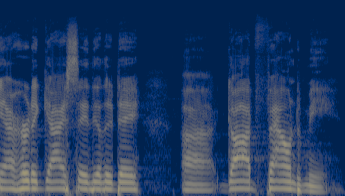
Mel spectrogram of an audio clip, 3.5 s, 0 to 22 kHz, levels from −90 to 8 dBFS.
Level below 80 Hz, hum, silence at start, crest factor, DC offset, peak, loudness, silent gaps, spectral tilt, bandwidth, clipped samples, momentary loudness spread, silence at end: -58 dBFS; none; 0 s; 16 dB; under 0.1%; -18 dBFS; -33 LUFS; none; -6 dB/octave; 14 kHz; under 0.1%; 9 LU; 0.2 s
